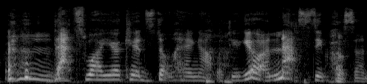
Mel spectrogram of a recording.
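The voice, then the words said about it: Put-on Jersey accent, sounding Irish. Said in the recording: “sound British ... Is that Irish? Is that a leprechaun accent? ... that's my evil accent ... That one was a little leprechaun-ish ... my evil Jersey accent”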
